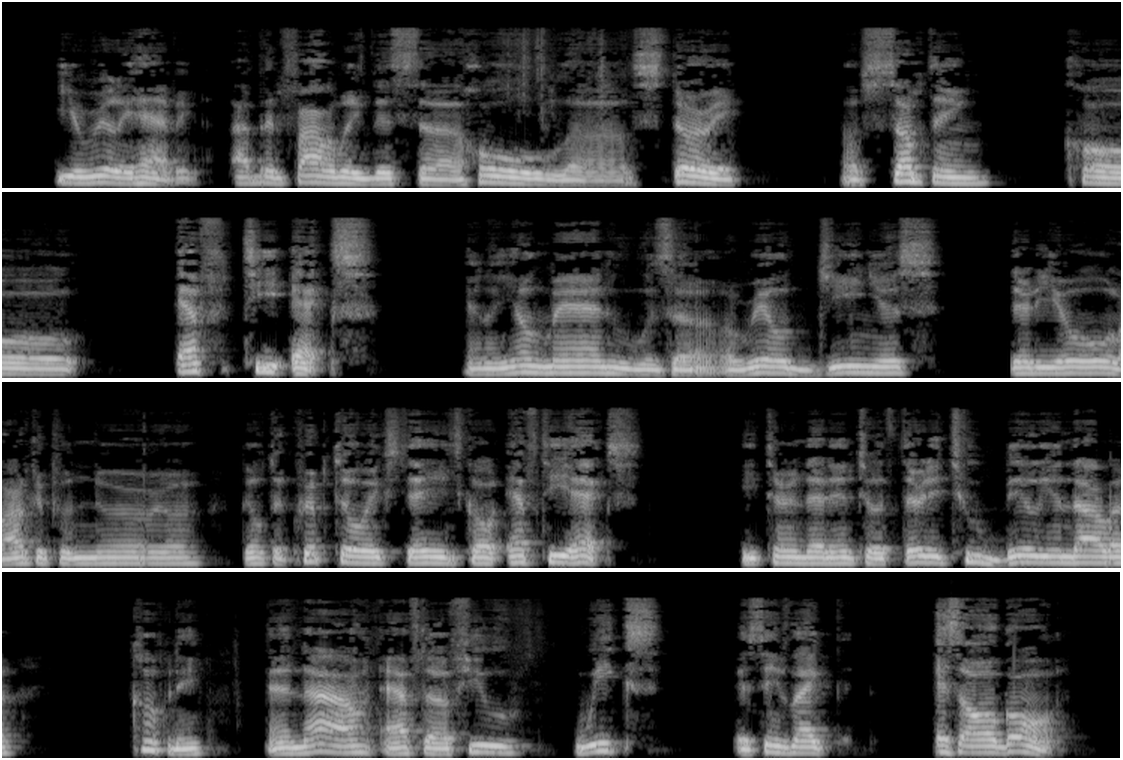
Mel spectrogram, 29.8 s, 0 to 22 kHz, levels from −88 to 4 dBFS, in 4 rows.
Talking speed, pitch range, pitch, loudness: 105 wpm, 110-130 Hz, 120 Hz, -22 LUFS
